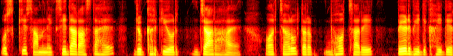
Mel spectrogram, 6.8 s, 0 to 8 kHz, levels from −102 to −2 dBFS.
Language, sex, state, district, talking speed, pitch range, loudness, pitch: Hindi, male, Himachal Pradesh, Shimla, 200 wpm, 115-130 Hz, -25 LUFS, 120 Hz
